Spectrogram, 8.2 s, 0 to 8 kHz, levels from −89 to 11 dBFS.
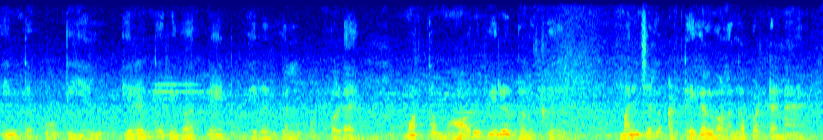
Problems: constant background noise, continuous background conversations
